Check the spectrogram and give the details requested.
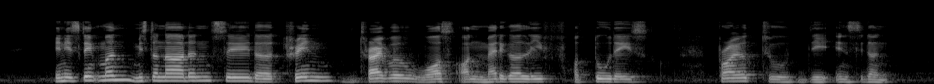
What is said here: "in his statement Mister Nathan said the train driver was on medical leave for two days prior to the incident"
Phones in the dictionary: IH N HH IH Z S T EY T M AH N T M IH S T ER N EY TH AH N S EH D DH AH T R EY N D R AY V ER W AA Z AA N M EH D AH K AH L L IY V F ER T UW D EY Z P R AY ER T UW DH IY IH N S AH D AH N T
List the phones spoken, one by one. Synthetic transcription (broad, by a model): IH N HH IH S T EY T M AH N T M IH S T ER N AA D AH N S EH D AH T R EY N D R AY V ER W AA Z AA N M EH D AH K AH L L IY F F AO T UW D EY S P R AY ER T UW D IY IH N S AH D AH N T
